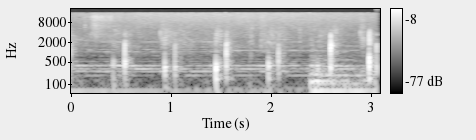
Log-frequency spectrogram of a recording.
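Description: Soft footsteps creep quietly into a terraced house through a front door left ajar. Several light, faint steps fall at an uneven pace, and a low steady hum joins near the end.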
